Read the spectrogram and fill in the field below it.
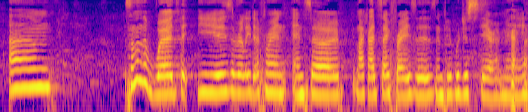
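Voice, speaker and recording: A woman speaks at a fairly slow pace in a fairly high voice. Her intonation is fairly even, and there is noticeable background noise. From New Zealand. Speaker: college athlete (rower). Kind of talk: radio interview.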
